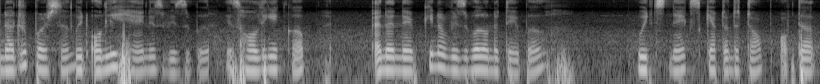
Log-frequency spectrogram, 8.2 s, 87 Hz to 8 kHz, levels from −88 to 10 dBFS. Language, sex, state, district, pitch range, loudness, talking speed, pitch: English, female, Arunachal Pradesh, Lower Dibang Valley, 170-185 Hz, -20 LUFS, 210 wpm, 180 Hz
